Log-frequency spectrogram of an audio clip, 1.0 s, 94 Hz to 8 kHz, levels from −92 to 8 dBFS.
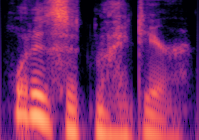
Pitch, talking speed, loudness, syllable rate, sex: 125 Hz, 300 wpm, -18 LUFS, 6.0 syllables/s, male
